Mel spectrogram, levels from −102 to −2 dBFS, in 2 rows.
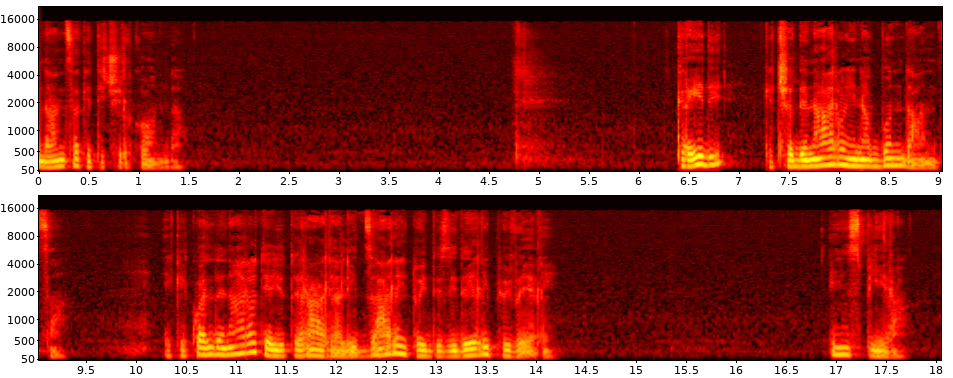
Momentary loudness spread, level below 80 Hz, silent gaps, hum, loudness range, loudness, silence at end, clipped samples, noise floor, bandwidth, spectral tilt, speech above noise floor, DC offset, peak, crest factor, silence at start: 20 LU; -84 dBFS; none; none; 14 LU; -36 LUFS; 0.4 s; under 0.1%; -70 dBFS; 15.5 kHz; -5.5 dB/octave; 35 dB; under 0.1%; -18 dBFS; 20 dB; 0 s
